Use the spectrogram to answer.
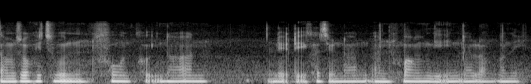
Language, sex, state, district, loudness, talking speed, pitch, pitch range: Mizo, male, Mizoram, Aizawl, -15 LUFS, 135 wpm, 135 Hz, 130-140 Hz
